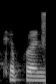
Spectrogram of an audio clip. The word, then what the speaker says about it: Kapwing: Kapwing.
